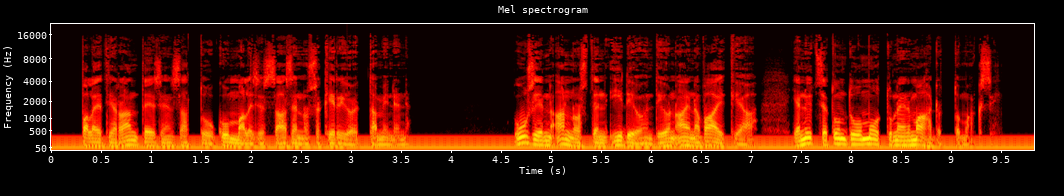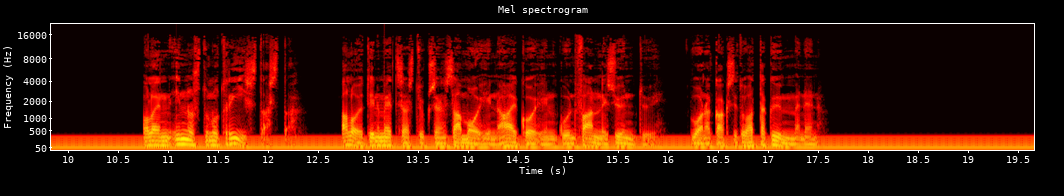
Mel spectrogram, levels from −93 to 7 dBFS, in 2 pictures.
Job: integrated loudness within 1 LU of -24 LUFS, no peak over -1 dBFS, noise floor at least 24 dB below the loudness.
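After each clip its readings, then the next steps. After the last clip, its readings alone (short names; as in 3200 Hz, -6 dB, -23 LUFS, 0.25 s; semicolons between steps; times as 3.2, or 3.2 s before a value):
dropouts 3; longest dropout 1.1 ms; hum 60 Hz; harmonics up to 300 Hz; hum level -33 dBFS; loudness -29.5 LUFS; peak -12.0 dBFS; loudness target -24.0 LUFS
-> interpolate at 2.96/11.08/13.16, 1.1 ms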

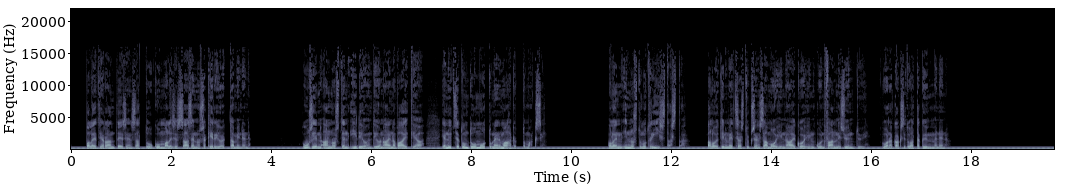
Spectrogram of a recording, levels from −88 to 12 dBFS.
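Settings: dropouts 0; hum 60 Hz; harmonics up to 300 Hz; hum level -33 dBFS
-> notches 60/120/180/240/300 Hz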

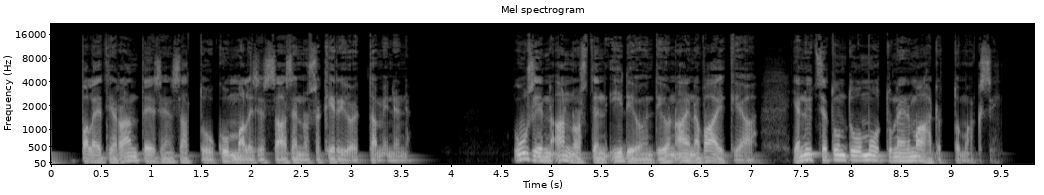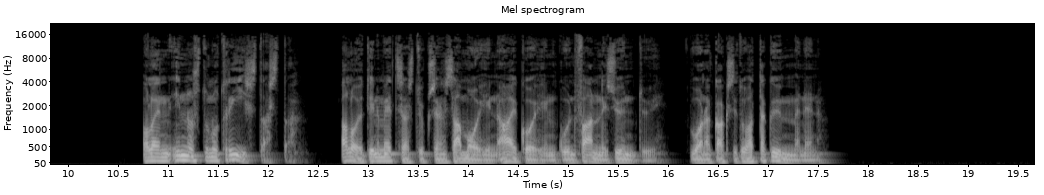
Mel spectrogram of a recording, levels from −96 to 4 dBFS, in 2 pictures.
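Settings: hum none; loudness -29.5 LUFS; peak -13.0 dBFS; loudness target -24.0 LUFS
-> gain +5.5 dB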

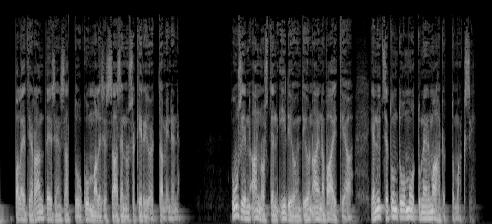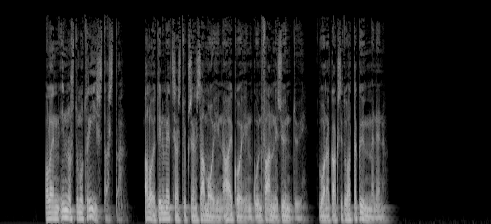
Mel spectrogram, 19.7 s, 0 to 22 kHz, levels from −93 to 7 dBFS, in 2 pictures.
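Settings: loudness -24.0 LUFS; peak -7.5 dBFS; noise floor -83 dBFS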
